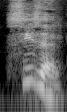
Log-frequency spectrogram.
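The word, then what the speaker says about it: scissors: सी के साइलेंट रहने के लिए यदि सी के बाद एस का कॉम्बिनेशन आता है तो हम सी का प्रोनाउंसिएशन नहीं करते हैं। देखते हैं, सेंट, इसमें science, scene, muscle, सीजर, accent, तो इनमें डायरेक्टली एस का प्रोनाउंसिएशन हो रहा है।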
